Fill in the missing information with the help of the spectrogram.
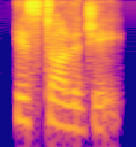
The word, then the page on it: histology: Indian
